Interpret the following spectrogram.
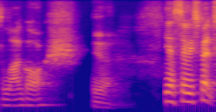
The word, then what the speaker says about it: Lagos: And we're in Lagos, which is pronounced Lagos.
